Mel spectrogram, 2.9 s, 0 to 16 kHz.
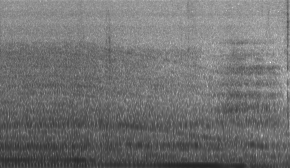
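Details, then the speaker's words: Tata Tigor BS6 three-cylinder petrol, measured inside the cabin: 60 dB max at idle, a smooth, even drone swelling to 74 dB at 2,000–3,000 rpm and settling back; normal revving. "so up to 3000 rpm the maximum sound level is 74 db it is a good one actually not bad"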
